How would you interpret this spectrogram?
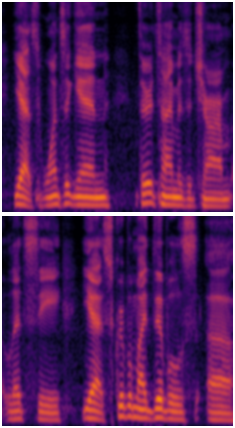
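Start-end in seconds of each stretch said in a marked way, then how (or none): none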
